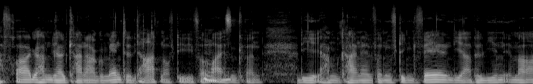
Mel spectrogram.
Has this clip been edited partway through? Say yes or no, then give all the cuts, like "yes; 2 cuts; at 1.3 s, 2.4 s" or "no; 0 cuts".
yes; 3 cuts; at 1.4 s, 3.0 s, 3.7 s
